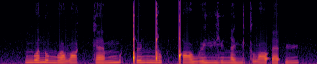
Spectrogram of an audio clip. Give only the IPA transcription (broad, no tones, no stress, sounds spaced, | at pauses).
ŋʷ ɑ n o ŋʷ ɑ v ɑ kː æ mː u ǃ ø n ŋ͡ǃ u k ǃ ɑ w ø vʲ ø n æ mʲ ɑ k v ɑ ʔ æ ʔ y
